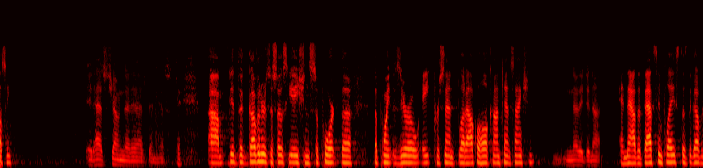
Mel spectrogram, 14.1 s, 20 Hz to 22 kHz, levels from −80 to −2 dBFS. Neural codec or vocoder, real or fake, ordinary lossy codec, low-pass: none; real; Opus, 16 kbps; 7.2 kHz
